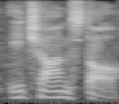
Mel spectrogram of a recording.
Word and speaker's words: Ichan Stall: It's on Echon Stall. Ichan Stall and Jeff Murphy. I can pronounce that one all by myself.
